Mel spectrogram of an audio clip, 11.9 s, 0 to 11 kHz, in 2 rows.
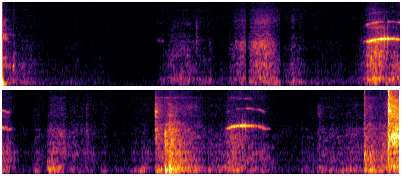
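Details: Dusky-capped Flycatcher call, a 2020 Nevada review-list record, played from a recording: two plaintive, slightly arched whistles about four seconds apart, over muffled room noise and thumps.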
